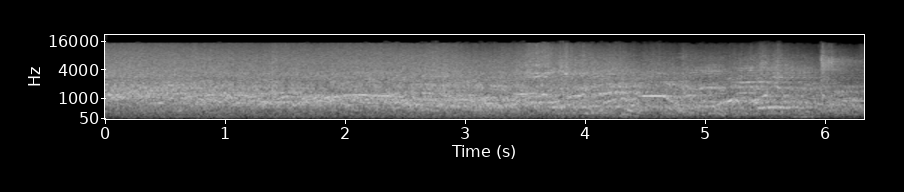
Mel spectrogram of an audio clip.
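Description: A live audience laughing together: a dense crowd noise with voices mixed through it, easing slightly near the end.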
